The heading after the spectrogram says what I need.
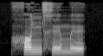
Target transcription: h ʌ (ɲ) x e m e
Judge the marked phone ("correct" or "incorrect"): correct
